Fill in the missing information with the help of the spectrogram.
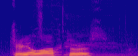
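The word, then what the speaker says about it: Jeholopterus: Jailopterus. That's how you pronounce it.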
